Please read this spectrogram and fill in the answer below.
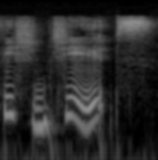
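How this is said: The vowels are clear e-like sounds, Australian accent. "Australia will be like fish and chips"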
